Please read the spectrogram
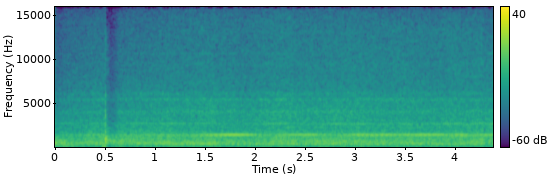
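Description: BCAMCNC S-series CNC router machinery running steadily: a hiss with a thin high whine, and a single click about half a second in.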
